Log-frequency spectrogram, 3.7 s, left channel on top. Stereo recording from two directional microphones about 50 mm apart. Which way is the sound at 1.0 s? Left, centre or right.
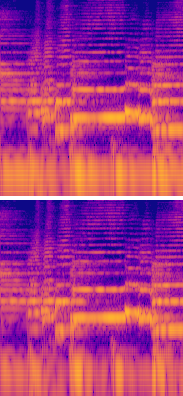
Centre.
